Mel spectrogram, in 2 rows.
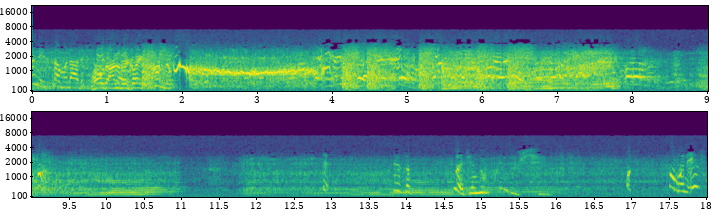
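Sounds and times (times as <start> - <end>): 
long screeching car tire skids: 0.0 - 18.0
speeding car engine roaring: 0.0 - 18.0
speech: 0.3 - 2.5, 14.7 - 15.6
raised voices crying out: 1.1 - 9.4
sharp knocks of a car striking a man: 4.1 - 6.8.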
